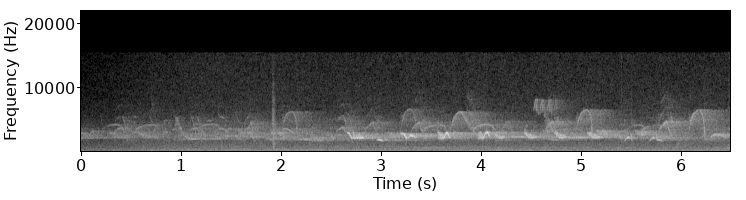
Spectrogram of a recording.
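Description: Birds chirping and twittering: many short, quick chirps, faint at first and louder from about two and a half seconds in.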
